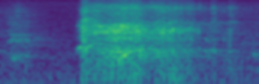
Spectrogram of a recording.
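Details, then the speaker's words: Allergy sneezing: a single forceful, partly held-in sneeze burst, with mucus running out; sneeze. "that was my nasty sneeze moment a it's allergy sneezing people take your Zer Tech"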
